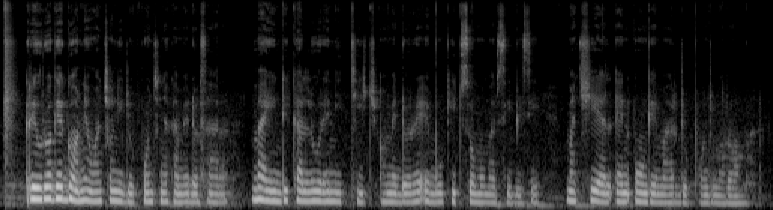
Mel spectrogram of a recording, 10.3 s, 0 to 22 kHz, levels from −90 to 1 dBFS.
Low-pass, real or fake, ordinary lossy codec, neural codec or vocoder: none; real; none; none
